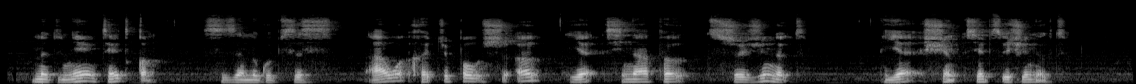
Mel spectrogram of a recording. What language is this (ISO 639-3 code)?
kbd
